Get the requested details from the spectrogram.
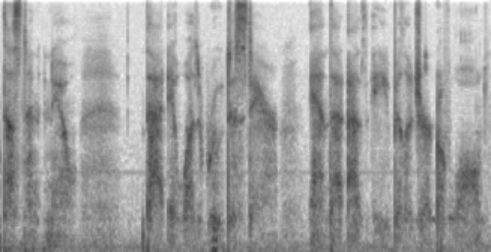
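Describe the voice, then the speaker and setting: Noticeable background noise sits under a woman's whisper, which moves fairly slowly. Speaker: ASMR reader. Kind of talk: ASMR audiobook reading. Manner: whispered, soft.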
